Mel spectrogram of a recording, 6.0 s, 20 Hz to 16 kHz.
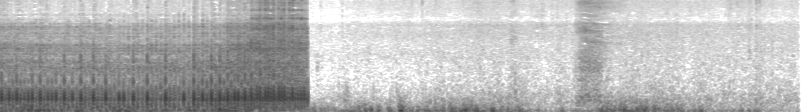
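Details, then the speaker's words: McCulloch 10-10S two-stroke chainsaw after replacing the gas-cap check valve: gurgling gone, but it buzzes unevenly for about two seconds then cuts out; air leak suspected. "i don't hear the gurgling now that we heard in the last bit so that's one little problem now but uh yeah we gotta we got a al leak"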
